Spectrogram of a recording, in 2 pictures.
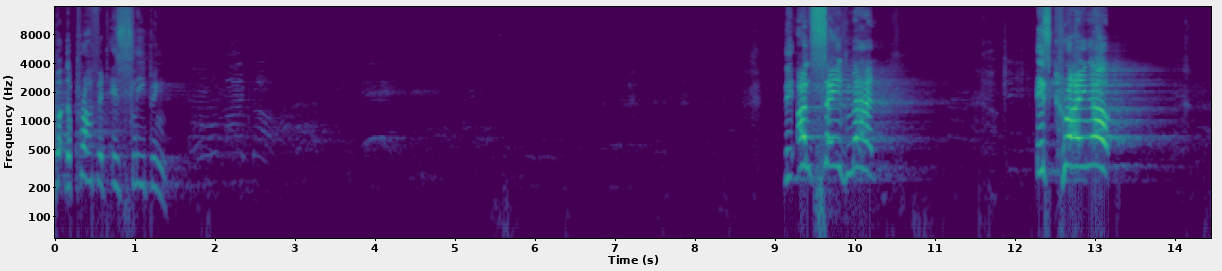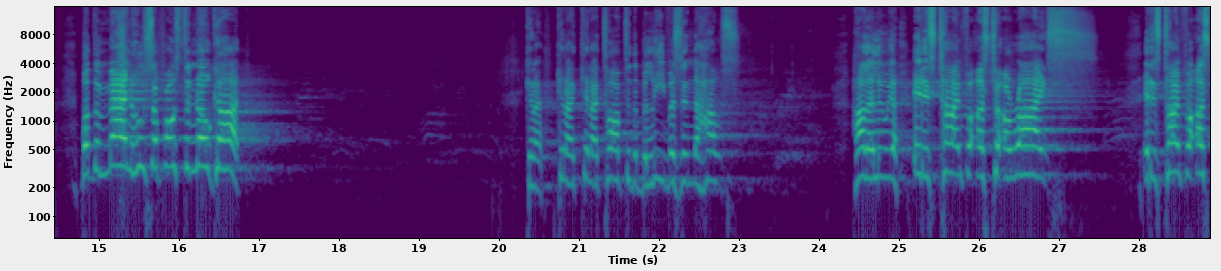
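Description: A man preaches with passion into a microphone, in bursts with pauses, echoing in a large hall.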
